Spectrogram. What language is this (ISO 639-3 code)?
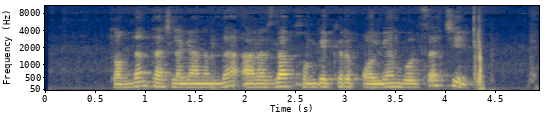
uzb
